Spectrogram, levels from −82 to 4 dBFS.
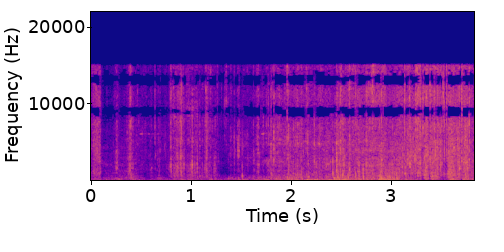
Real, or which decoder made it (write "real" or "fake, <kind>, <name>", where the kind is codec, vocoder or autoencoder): real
